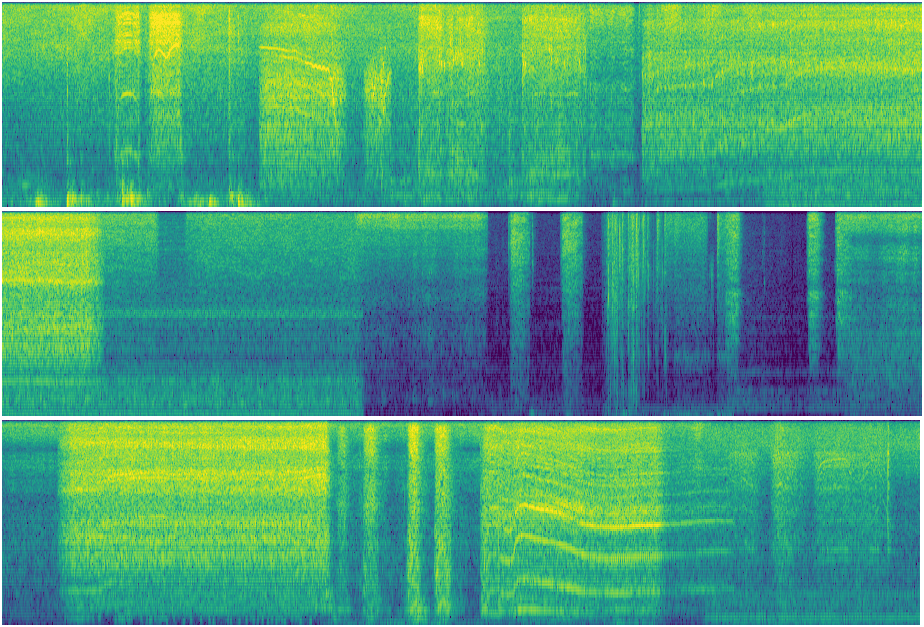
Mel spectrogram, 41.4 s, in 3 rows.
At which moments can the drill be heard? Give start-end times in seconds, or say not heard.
0.0-15.3, 28.4-41.2.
